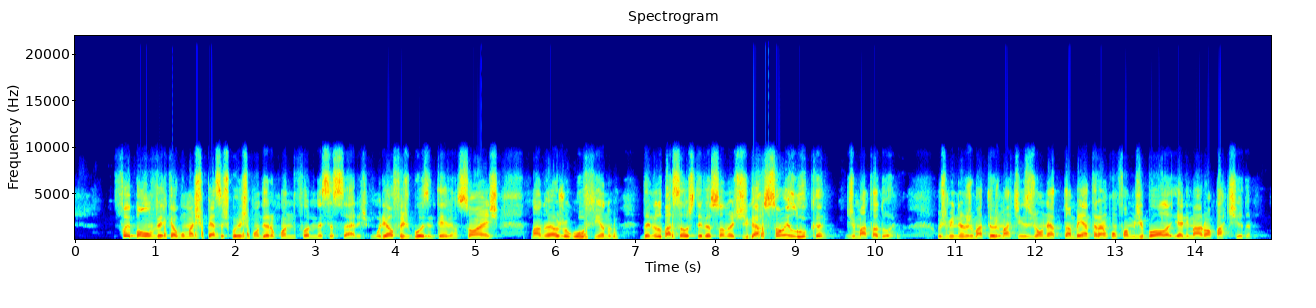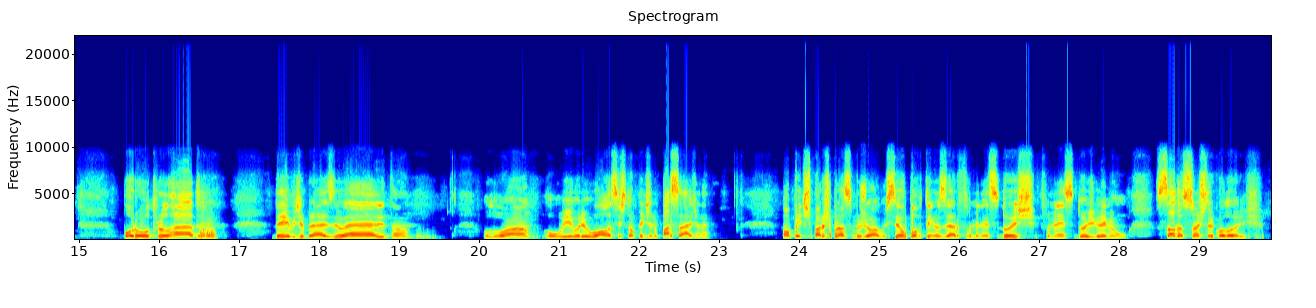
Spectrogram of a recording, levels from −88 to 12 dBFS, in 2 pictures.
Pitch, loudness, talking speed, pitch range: 150 Hz, -12 LUFS, 160 wpm, 135-195 Hz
